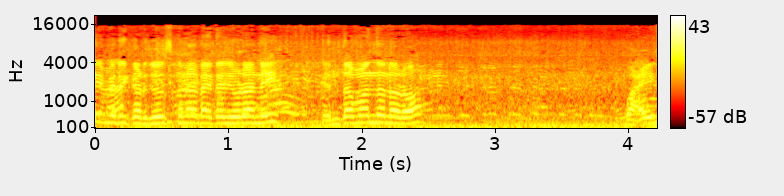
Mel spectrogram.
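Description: Men talking over a steady background of road traffic and crowd noise; the talk stops about two and a half seconds in, leaving the traffic noise.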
